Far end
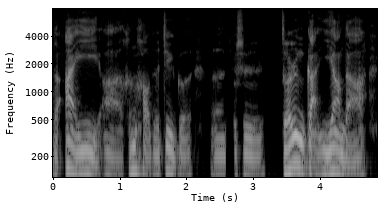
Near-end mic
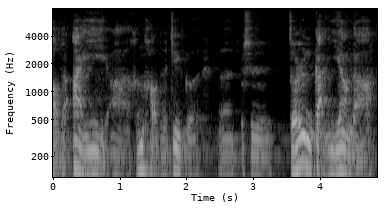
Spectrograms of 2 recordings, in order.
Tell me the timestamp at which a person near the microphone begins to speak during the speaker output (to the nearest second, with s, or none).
none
